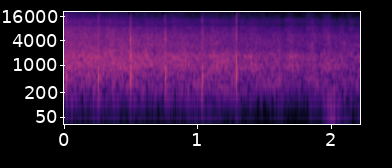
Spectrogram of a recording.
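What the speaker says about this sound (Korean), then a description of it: "박수로 하나님께 영광 올려드리겠습니다." Congregation clapping during a Sunday service at a Daegu church, faint and distant, with soft evenly spaced claps standing out above a light background wash.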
